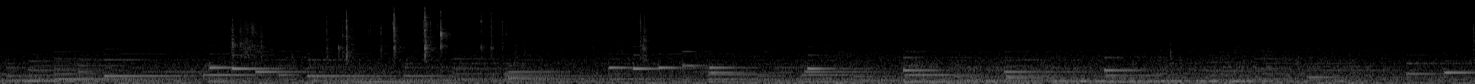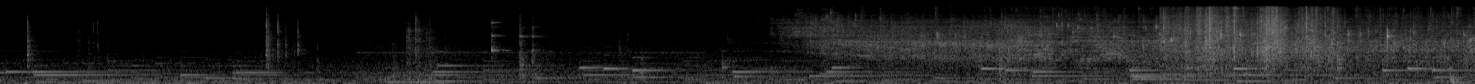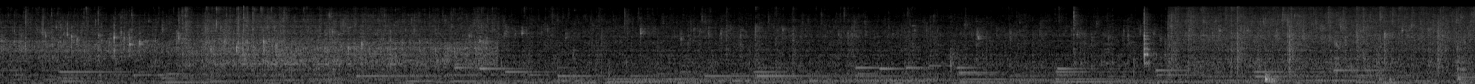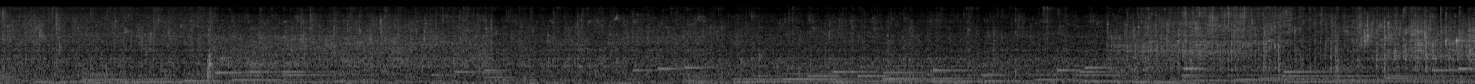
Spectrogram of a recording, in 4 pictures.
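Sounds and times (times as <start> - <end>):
food sizzling in oil: 22.3 - 59.0.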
